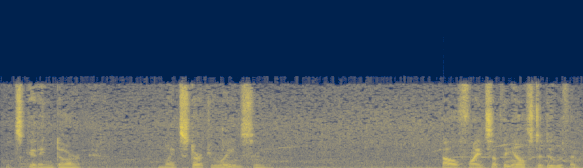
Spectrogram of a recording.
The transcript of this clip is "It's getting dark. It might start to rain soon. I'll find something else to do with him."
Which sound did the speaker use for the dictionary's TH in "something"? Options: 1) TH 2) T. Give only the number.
1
